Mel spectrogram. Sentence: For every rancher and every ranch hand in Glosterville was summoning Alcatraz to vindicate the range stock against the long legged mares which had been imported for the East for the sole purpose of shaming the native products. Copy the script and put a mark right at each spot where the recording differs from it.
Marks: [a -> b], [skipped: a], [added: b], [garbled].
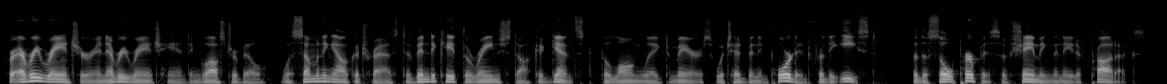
For every rancher and every ranch hand in Glosterville was summoning Alcatraz to vindicate the range stock against the long legged mares which had been imported for the East for the sole purpose of shaming the native products.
